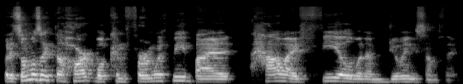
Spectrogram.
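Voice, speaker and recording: A young man speaks casually over a remote call. His voice is mid-pitched, and he sounds thoughtful and unhurried, with frequent filler words as he works through his ideas. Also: fairly bright tone. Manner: reflective, hedging with "like" and "you know". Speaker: co-founder and healing practitioner. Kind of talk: casual conversation.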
